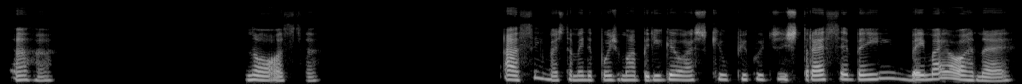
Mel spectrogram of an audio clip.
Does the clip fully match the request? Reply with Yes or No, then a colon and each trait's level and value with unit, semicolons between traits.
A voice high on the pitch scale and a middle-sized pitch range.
No: high, 210 Hz; narrow, 2.0 semitones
